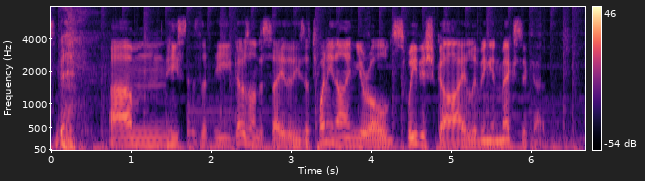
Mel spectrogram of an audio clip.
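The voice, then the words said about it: Mixed Canadian-Australian accent. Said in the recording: “my accent is a serious hybrid of a Canadian, Australian, and whatever else it is”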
